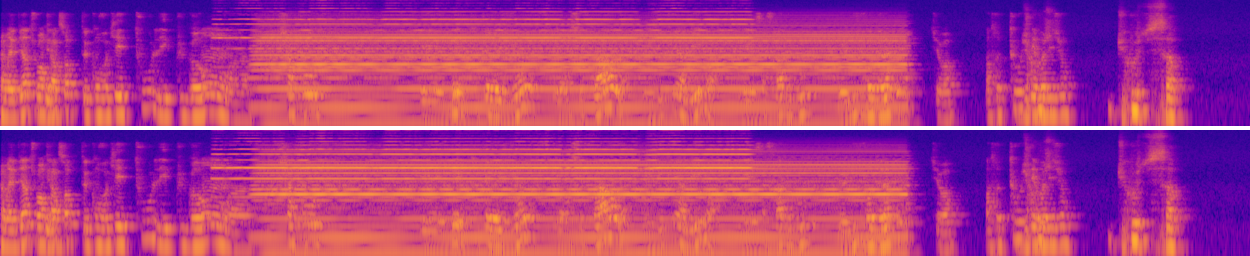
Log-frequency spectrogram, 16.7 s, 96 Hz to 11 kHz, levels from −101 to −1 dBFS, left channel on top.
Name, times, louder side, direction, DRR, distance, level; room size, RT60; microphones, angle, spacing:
voice 1, 0.0-3.3 3.7-4.2 5.6-9.5 9.8-10.8 11.1-12.1 12.4-12.7 13.1-14.2, left 1 dB, 15° right, -5 dB, 1.4 m, -33 dB
sound 1, 2.8-10.0, right 8 dB, 70° right, 0.6 m, -25 dB
sound 2, 3.3-12.1, right 1 dB, 30° left, 1.2 m, -28 dB
voice 2, 13.6-14.0 14.9-15.7, left 1 dB, 10° left, -4 dB, 0.4 m, -31 dB
3.8 x 2.0 x 2.6 m, 0.41 s
head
